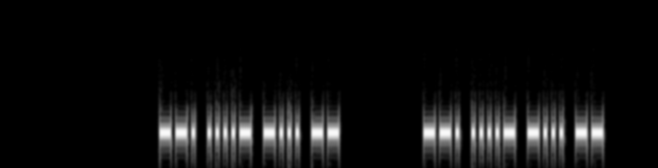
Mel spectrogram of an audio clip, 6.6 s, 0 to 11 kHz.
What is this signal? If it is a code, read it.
Morse code, heard as a keyed tone, about 30 wpm, 700 Hz. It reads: G4BM G4BM
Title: DXCC-100 Call Signs - 4 Characters - Repeated 2x - 30wpm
